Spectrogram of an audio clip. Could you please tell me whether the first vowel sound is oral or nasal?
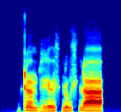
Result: nasal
